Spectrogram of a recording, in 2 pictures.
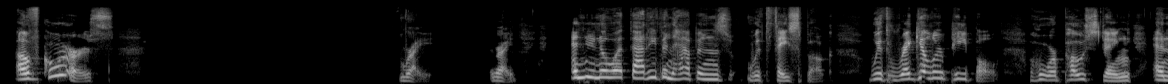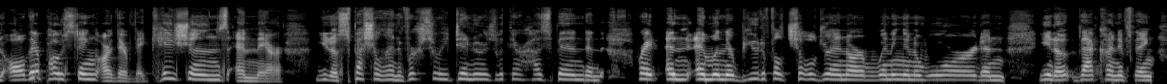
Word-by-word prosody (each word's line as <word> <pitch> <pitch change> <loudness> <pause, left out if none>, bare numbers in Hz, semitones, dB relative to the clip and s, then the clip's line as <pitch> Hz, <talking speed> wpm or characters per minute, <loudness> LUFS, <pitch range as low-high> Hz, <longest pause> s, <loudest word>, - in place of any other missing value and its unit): Of 245 +1 +5
course. 410 +5 -1 2.9
Right. 440 -3 -8 0.6
Right. - - -6 0.5
And 315 +2 +5
you 335 - +3
know 325 +1 +2
what? 320 0 +1
That 285 -1 +4
even 325 -1 0
happens 250 -4 -2 0.2
with 200 +1 -6
Facebook, 170 - +2 0.4
with 255 +2 -1
regular 280 +7 +2
people 250 -1 -7 0.3
who 230 -2 -5
are 200 0 -2
posting, 200 -6 0 0.2
and 205 -2 +1
all 210 +2 0
they're 290 +4 +2
posting 250 -2 0
are 160 +1 0
their 155 -2 -3
vacations 230 - +3
and 155 -2 +1
their, 135 -1 -2 0.3
you 220 +2 -3
know, 180 -3 +3
special 245 -3 +6
anniversary 240 +4 -3
dinners 240 -1 -3
with 240 +1 -11
their 245 -2 -11
husband 225 -1 -3
and 190 -1 -5 0.4
Right, 245 -2 +3
and 235 -2 +3
and 240 -1 +5
when 230 0 +3
their 225 -1 +3
beautiful 255 +6 -5
children 240 -2 0
are 210 -2 -1
winning 225 +1 -1
an 215 - -2
award 210 0 -4
and, 195 -3 -2 0.3
you 230 +2 +2
know, 200 +1 +2
that 215 0 +2
kind 220 -2 -2
of 205 - -4
thing. 195 -1 0
230 Hz, 140 wpm, -24 LUFS, 210-255 Hz, 2.9 s, special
